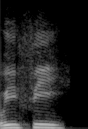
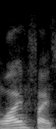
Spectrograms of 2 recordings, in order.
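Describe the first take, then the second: First: It is pronounced with Indonesian reading sounds. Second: It is pronounced with English sounds. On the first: The speaker calls it wrong. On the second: The speaker calls it right.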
